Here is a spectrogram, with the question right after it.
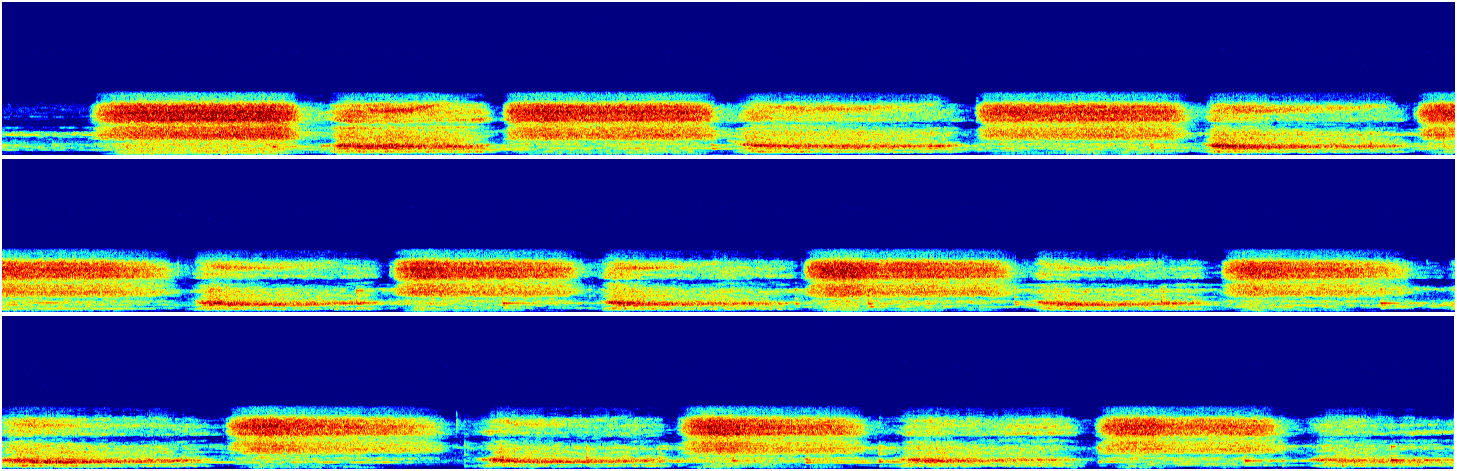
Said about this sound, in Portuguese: Vamos começar com a respiração. Respirando profundo e soltando pela boca. Vamos lá?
